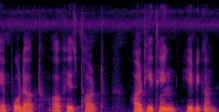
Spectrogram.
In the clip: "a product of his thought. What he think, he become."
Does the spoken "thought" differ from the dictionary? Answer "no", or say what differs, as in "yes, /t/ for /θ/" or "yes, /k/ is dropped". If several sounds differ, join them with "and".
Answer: yes, /t/ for /θ/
